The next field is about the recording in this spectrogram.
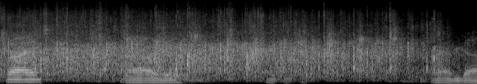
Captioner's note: applause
